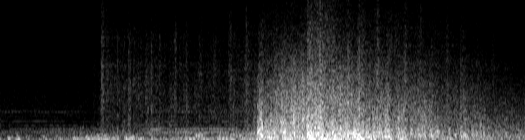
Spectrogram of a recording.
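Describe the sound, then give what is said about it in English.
Thunderstorm sound effect: a thin steady hiss like rain, then a loud, broad thunder rumble swells up just past the first second and stays heavy to the end. “thou hast the storm forgot. Blow winds, crack your cheeks.”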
